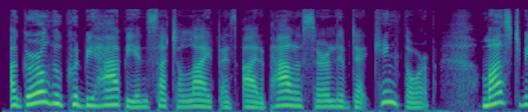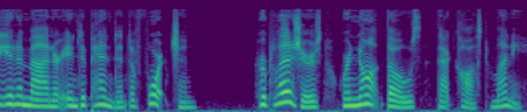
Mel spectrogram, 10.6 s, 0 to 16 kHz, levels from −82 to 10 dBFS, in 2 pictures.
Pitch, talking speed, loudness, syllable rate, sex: 215 Hz, 180 wpm, -18 LUFS, 5.6 syllables/s, female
